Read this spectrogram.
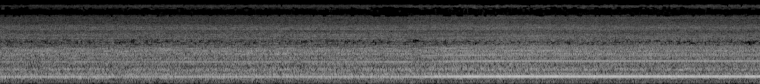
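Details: Hoover Decade Soft & Light Elite vacuum (owned since May 2024), first run after fitting 20-bladed fan impeller replacing 7-bladed, bearings greased: steady motor whine with airflow rush, slight level rise near end; noise mostly reduced, still a little loud.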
